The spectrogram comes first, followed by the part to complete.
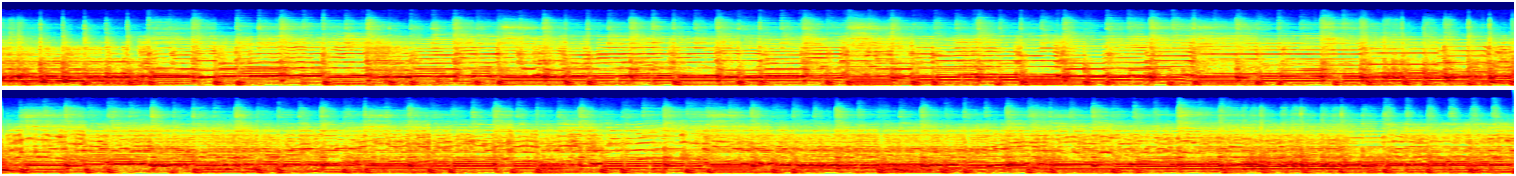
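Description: Rock band playing live through a PA: an instrumental break with electric guitar playing a melody over bass guitar and drums, and no singing.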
